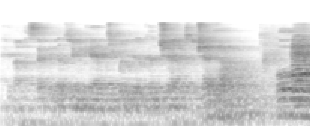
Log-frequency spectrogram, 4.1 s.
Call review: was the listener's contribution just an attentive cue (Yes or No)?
No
